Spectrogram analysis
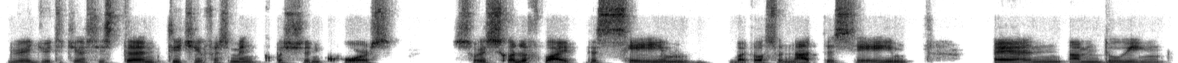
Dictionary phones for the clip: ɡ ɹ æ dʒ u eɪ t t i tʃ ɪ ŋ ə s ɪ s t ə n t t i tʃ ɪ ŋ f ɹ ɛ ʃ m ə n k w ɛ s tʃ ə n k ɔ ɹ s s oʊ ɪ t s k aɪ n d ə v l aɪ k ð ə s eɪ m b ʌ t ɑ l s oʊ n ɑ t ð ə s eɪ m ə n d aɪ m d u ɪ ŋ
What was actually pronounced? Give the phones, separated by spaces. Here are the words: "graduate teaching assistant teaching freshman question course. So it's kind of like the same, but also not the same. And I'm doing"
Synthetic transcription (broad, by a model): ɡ ɹ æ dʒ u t t i tʃ ɪ ŋ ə s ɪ s t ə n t t i tʃ ɪ ŋ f ɛ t m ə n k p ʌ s ʃ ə n k ɔ ɹ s s oʊ ɪ t s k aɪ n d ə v l aɪ k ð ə s eɪ m b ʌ t ɑ l s oʊ n ɑ t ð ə s eɪ m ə n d aɪ m d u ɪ ŋ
